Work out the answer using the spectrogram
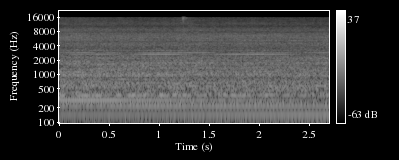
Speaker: Anyway, though, that box up there, with all those connected places, is making a lot of noise. The fan is, and I don't know if the fan is going out or if it always sounds like that.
